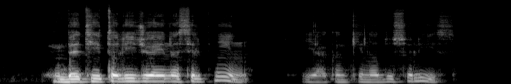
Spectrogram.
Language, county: Lithuanian, Vilnius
